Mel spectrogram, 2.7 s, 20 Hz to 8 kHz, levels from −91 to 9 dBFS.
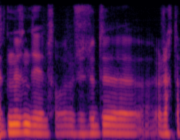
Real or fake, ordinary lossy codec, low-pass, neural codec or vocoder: real; none; 7.2 kHz; none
